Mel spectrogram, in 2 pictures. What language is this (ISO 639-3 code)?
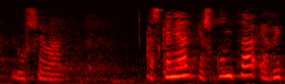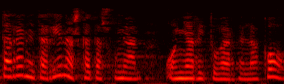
eus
